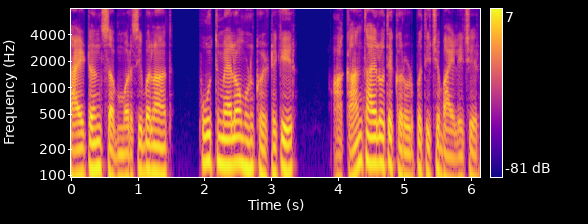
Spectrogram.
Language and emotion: Goan Konkani, sad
